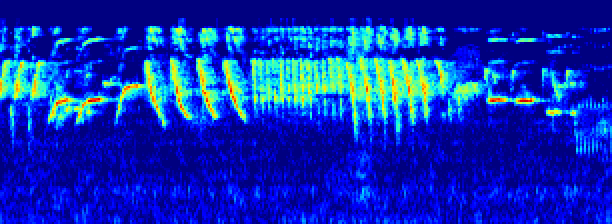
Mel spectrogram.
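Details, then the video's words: Male canary in excited, very strong song meant to stimulate the female to mate: quick sweeping whistles, a run of rapid downward-slurred notes, a dense buzzy roll, then a few clear sustained whistles. "تغريد قوي جدا كناري هائج لتسميع الفراخ | canary singing"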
